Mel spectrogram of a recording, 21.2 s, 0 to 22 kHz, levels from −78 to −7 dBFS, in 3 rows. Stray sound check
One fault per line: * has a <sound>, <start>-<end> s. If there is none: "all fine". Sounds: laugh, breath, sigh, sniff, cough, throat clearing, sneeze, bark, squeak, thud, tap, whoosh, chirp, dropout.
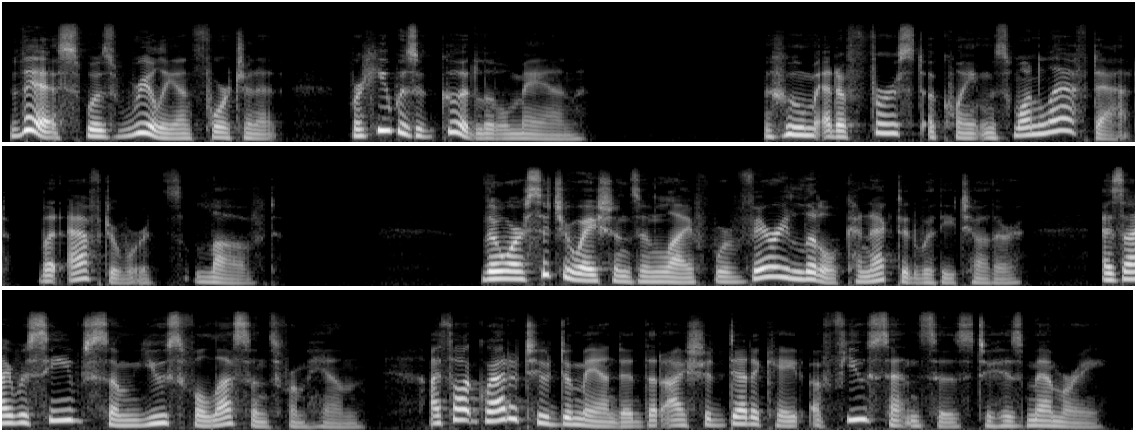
all fine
